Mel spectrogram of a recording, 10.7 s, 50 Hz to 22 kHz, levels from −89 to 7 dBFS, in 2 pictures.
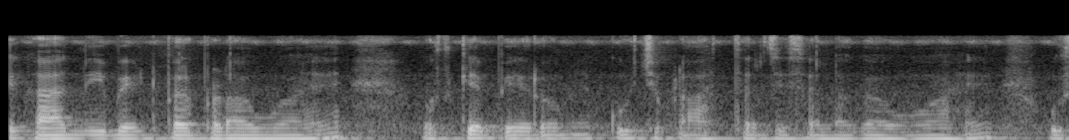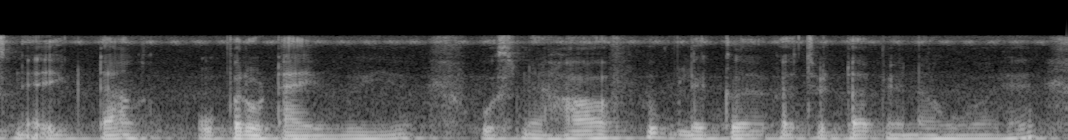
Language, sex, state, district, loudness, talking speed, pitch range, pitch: Hindi, male, Bihar, East Champaran, -21 LUFS, 180 wpm, 100-105 Hz, 100 Hz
